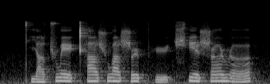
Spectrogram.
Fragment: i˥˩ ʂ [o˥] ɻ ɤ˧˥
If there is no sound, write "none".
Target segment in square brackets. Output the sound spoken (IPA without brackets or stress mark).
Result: ɤ˥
